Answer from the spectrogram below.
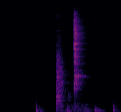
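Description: Hard plastic dice clatter into a tray: a soft opening tap, then two bright rattling clanks, then two dull knocks as they settle. No one speaks.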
